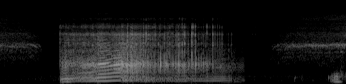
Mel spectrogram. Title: Me snoring loud keeping my friend awake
